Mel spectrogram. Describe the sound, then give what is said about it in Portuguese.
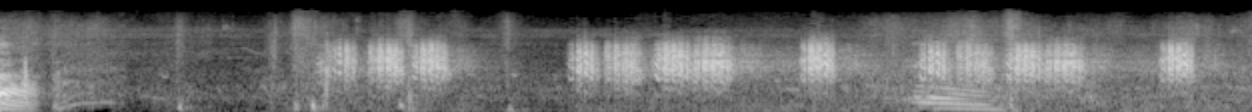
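A person imitates the call of a hyacinth macaw (arara azul) with a run of harsh, raspy bursts in a fairly even rhythm, mixed with a few swooping voiced squawks, moderately loud. “Arara azul.”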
